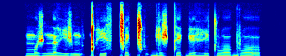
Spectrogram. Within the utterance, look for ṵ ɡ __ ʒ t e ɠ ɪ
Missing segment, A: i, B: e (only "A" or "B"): B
